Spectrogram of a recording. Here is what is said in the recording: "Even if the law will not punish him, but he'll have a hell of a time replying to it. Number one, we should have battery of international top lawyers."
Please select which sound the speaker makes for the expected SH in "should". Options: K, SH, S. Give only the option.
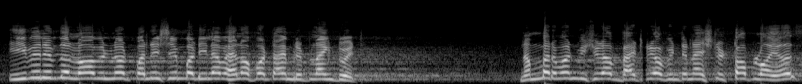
SH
